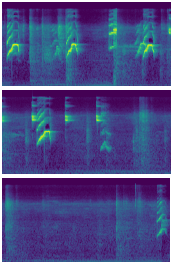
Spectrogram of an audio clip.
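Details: A pair of budgerigars (Australian parakeets) give a run of sharp chirps and rising squeaky notes, bunched in the first six seconds, then fainter scattered chatter over quiet room noise.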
